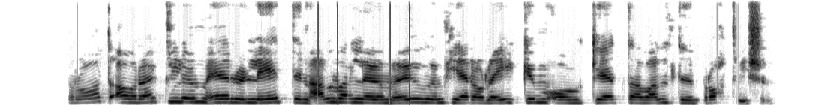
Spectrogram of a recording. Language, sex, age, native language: Icelandic, male, 8, Icelandic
